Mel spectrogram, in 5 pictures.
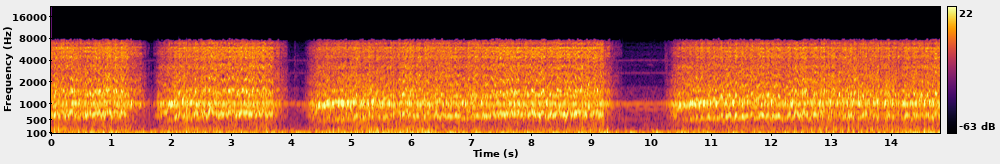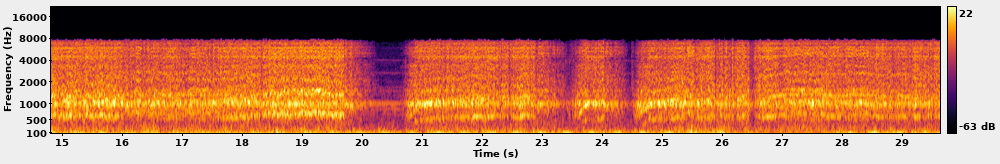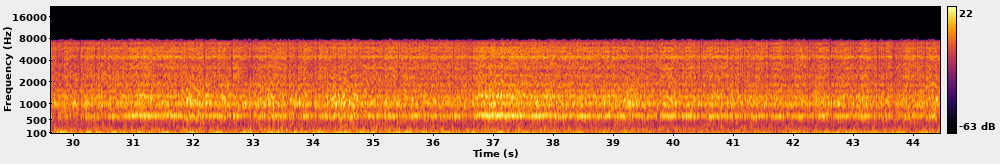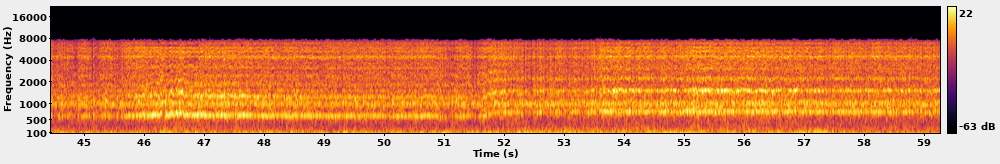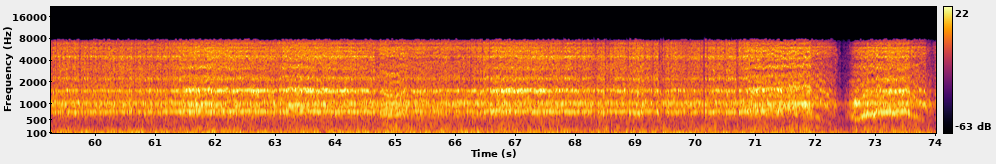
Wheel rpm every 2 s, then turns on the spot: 140, 120, 130, 160, 110, 110, 160, 160, 160, 140, 70, 100, 110, 160, 160, 160, 160, 160, 160, 160, 160, 160, 160, 160, 160, 170, 190, 200, 200, 200, 200, 200, 200, 200, 200, 180, 110.
none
